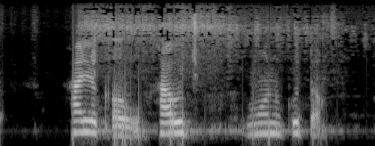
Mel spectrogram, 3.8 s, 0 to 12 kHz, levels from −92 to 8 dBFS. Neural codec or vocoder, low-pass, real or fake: none; 10.8 kHz; real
